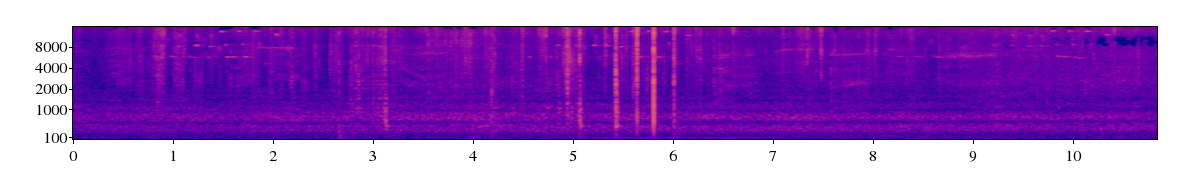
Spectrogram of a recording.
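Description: Old clay bricks knocking and clinking against each other as they are set in place by hand, with one knock about three seconds in and a quick run of sharp clacks about five to six seconds in, over steady outdoor background noise.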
